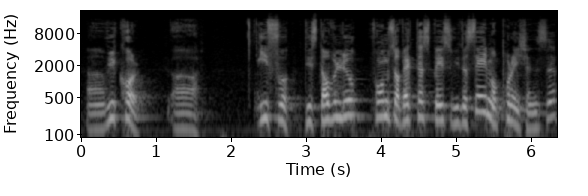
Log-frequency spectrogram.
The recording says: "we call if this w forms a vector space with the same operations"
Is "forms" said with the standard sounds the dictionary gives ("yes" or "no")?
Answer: no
